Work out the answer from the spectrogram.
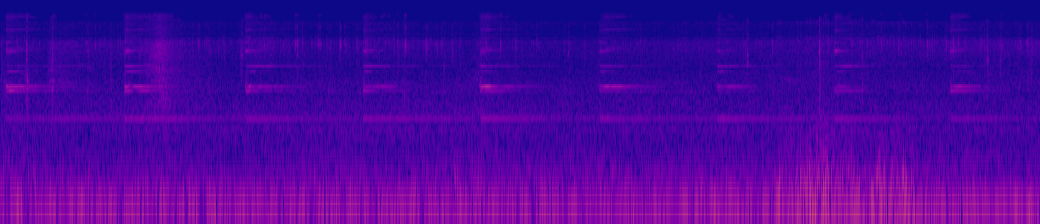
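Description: Freight train rolling past with a steady low rumble, swelling about six seconds in, and a short high ping repeating about once a second over it.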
